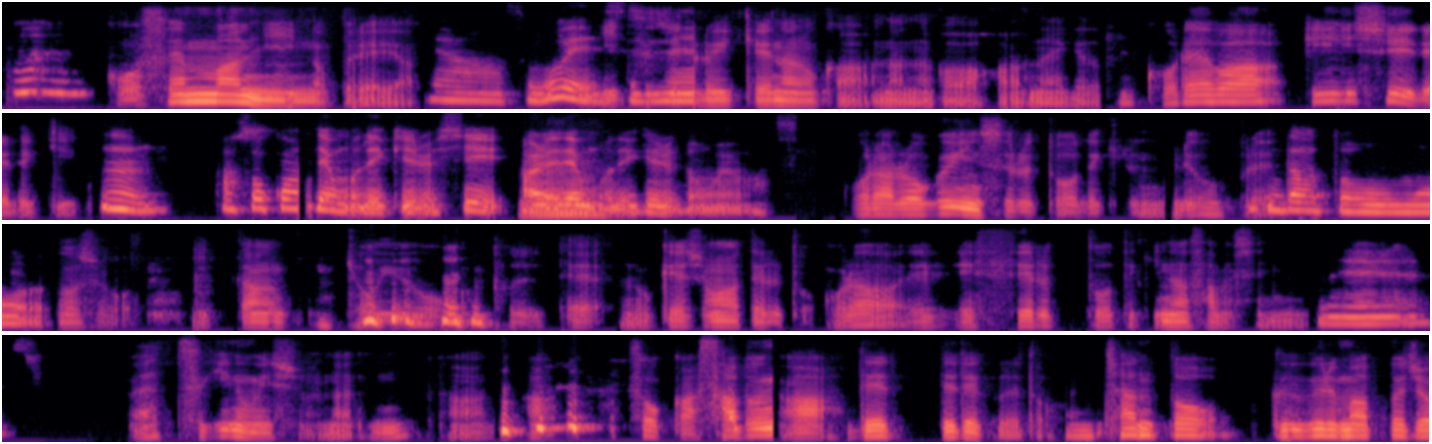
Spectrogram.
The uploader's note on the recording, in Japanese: zoomを使って録音しています。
